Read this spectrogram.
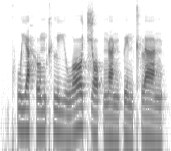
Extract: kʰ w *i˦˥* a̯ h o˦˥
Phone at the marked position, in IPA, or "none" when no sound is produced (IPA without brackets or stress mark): i˧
